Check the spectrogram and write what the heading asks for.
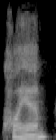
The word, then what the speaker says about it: PIAM: Information Assessment Meeting, or PIAM. Family solicitors will recognise that it rhymes with MIAM, and that's because it starts off with the mediator, or so we think.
